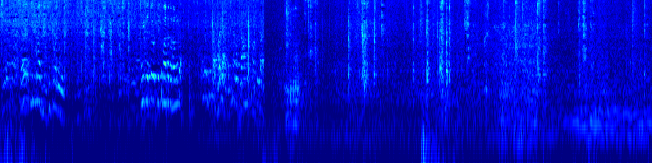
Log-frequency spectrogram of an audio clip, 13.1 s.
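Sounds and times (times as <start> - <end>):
onions frying in hot oil: 0.0 - 5.3, 6.2 - 8.8.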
